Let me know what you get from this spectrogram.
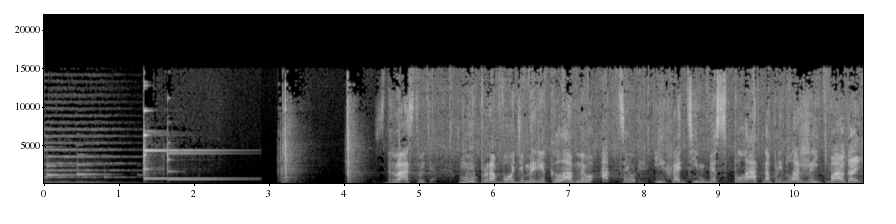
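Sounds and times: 
doorbell ding-dong chime: 1.3 - 2.9
speech: 4.6 - 10.9.

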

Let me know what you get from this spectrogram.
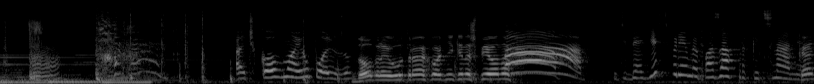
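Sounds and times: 
baby farting in low buzzy blasts: 0.2 - 1.7
speech: 2.4 - 5.4, 6.2 - 8.1.

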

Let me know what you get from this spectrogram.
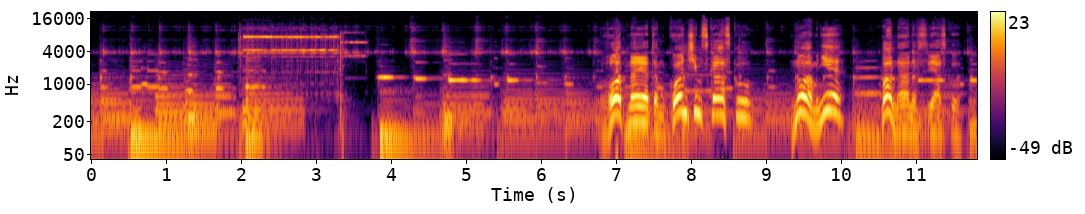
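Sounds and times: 
bright tinkling instrumental music: 0.0 - 11.8
loud rattling alarm clock bell ringing: 2.0 - 3.9
speech: 6.9 - 11.8.

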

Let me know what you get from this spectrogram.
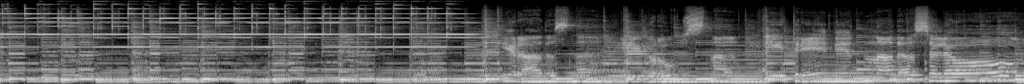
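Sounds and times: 
bells of a white church bell tower ringing an evening chime: 0.0 - 4.9
speech: 5.3 - 10.2.

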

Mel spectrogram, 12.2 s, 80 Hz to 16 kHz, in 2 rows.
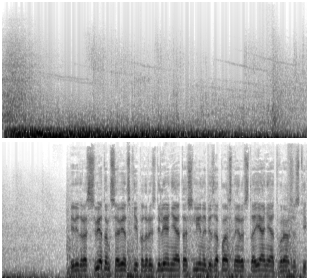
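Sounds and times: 
TNT explosion in an underground mine chamber: 0.0 - 8.2
speech: 7.5 - 12.1.

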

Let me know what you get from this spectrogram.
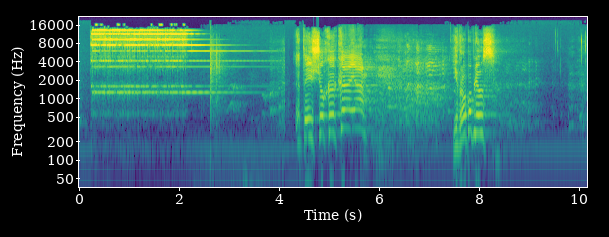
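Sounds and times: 
telephone bell trill in an apartment: 0.2 - 4.1
laughter: 3.0 - 4.2, 5.8 - 10.1
speech: 4.4 - 6.0, 7.5 - 8.4.

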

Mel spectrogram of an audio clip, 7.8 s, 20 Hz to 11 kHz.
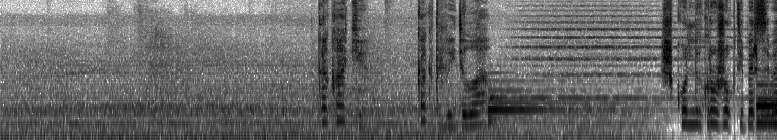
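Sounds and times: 
train carriage rolling along the rails heard from inside: 0.0 - 5.0
speech: 3.2 - 5.2, 6.6 - 7.7.

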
